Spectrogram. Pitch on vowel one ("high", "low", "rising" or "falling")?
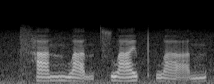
rising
